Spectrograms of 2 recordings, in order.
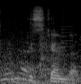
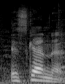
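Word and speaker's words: İskender: How would you pronounce this name again? Iskender. Iskender.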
